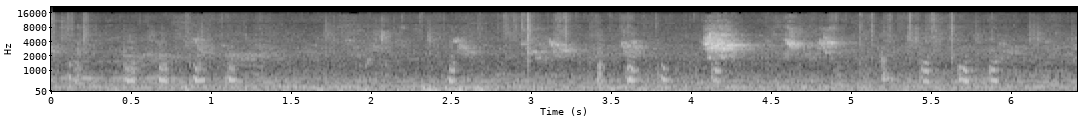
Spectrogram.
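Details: Young roosters and chicks playing at home; short clucking notes repeat in quick runs, with a few sharp high chirps and a louder squawk near the middle.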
